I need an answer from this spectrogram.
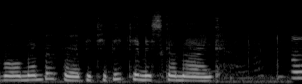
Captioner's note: speaking French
